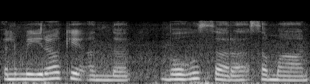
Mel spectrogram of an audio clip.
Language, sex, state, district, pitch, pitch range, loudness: Hindi, female, Punjab, Fazilka, 235 Hz, 205-245 Hz, -15 LUFS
